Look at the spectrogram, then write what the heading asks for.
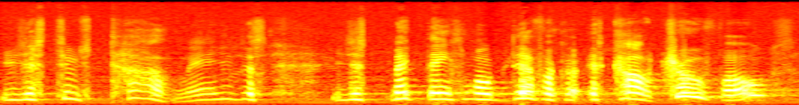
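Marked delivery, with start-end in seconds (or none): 0.0-3.9 softly mimicked complainer; grumbling critics. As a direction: drop the volume right down to mimic critics' complaints. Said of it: "people say".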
